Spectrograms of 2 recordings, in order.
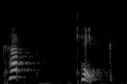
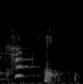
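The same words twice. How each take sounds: First: Cupcake broken into two beats, cup then cake, higher; syllables split. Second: Cupcake said slowly and evenly, every sound clear; slow, clear modelling. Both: Shown as a demonstration. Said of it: "how many syllables we hear in the word cupcake".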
